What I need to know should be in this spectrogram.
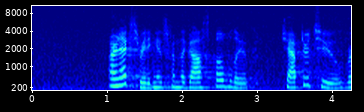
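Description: A man reads aloud through a microphone in a large room.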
